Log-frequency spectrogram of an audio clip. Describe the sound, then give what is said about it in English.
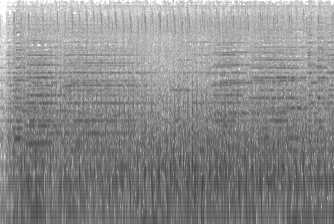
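Heavy rotor noise from two helicopters flying over an army base and following a dirt track across a meadow, a loud, dense, continuous throbbing roar that holds steady for the whole stretch. “Two choppers fly over the army base and follow a dirt track”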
